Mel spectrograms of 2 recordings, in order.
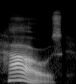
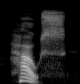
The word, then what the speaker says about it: house: And notice I said house with a voiced Z sound at the end, not house with the unvoiced S. Now that's because this is the verb form, meaning to give a place for a person or animal to live.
